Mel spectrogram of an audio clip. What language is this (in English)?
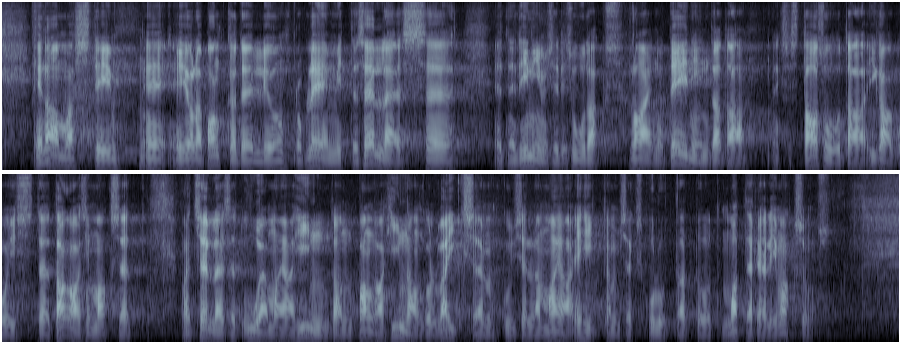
Estonian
